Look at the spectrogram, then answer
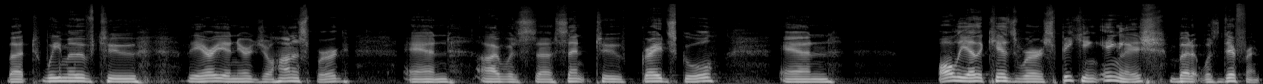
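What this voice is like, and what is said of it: American accent. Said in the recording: “probably spoke pretty much with the accent that I'm speaking right now ... my American accent ... you sound just like Roy Rogers”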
